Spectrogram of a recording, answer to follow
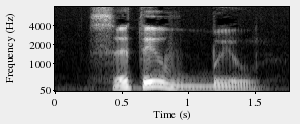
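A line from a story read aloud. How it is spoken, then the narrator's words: Cossack asking quietly. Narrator (Ukrainian): тихо спитав Запорожець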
